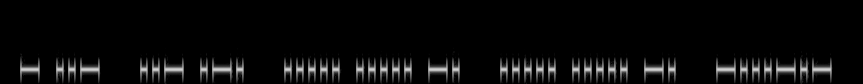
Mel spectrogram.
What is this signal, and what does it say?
Morse code, heard as a keyed tone, about 20 wpm, 700 Hz. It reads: TU UR 55N 55N <BK>
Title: Speed-Racing Common QSO Phrases - 20wpm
